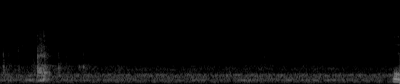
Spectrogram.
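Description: A clear plastic dessert container and lid being handled: one short plastic click a fraction of a second in, then faint rubbing over a steady low room hum.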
